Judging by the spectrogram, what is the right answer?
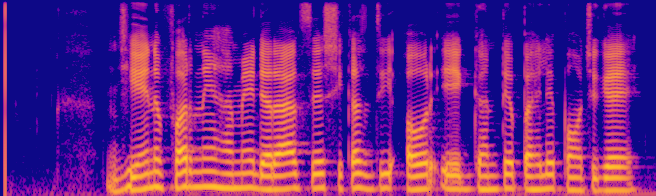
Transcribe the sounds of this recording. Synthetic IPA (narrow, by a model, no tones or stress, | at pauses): d͡ʒeeːnfʰəɾneɦɐmẽɖɐɾaːɡseʃɪkəst̪̚d̪iʔɔːɾeːk̚ɡʱə̃ɳʈepɛɦlepɐɦʊ̃t͡ʃɡɐeː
